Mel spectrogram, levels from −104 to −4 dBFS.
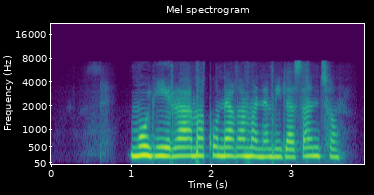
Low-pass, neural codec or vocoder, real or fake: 7.2 kHz; codec, 16 kHz, 0.8 kbps, ZipCodec; fake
